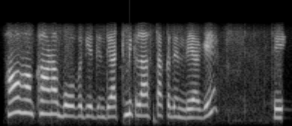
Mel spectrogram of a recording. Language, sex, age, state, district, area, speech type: Punjabi, female, 18-30, Punjab, Muktsar, urban, conversation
